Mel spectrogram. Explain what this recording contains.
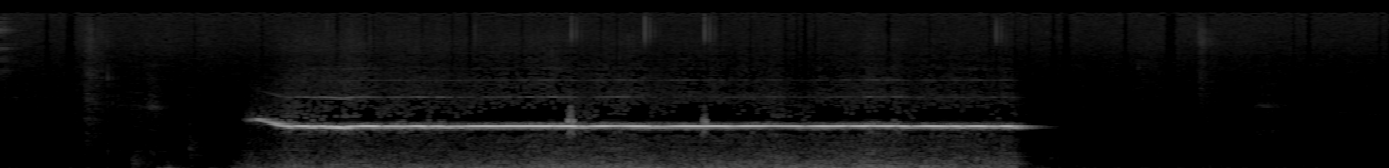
Whistling of a single note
